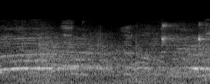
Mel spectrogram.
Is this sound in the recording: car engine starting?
no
